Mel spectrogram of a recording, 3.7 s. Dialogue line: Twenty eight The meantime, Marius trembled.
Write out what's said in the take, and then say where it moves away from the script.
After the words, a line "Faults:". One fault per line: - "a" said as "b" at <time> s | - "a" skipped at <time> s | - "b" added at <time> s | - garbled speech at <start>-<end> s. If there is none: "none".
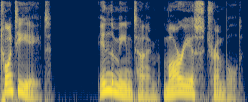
Twenty eight In the meantime, Marius trembled.
Faults:
- "In" added at 1.5 s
